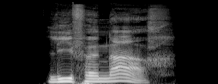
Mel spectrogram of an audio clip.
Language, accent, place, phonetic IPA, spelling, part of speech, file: German, Germany, Berlin, [ˌliːfə ˈnaːx], liefe nach, verb, De-liefe nach.ogg
- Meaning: first/third-person singular subjunctive II of nachlaufen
